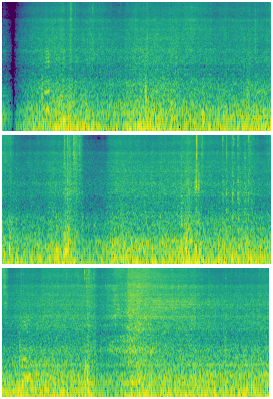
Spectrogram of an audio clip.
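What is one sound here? A windscreen wiper sweeps across wet glass.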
